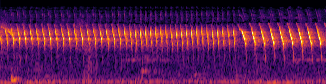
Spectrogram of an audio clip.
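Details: Singing canary, meant to stimulate lazy birds to sing: a fast, even rattle of high notes about fourteen per second, switching to a brighter, slower series of sharp pulses near the end.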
